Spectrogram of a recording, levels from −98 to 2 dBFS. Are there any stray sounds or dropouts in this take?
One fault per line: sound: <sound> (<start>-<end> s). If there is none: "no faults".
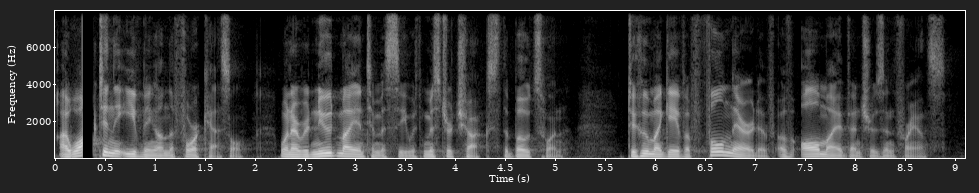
sound: dropout (0.3-0.4 s)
